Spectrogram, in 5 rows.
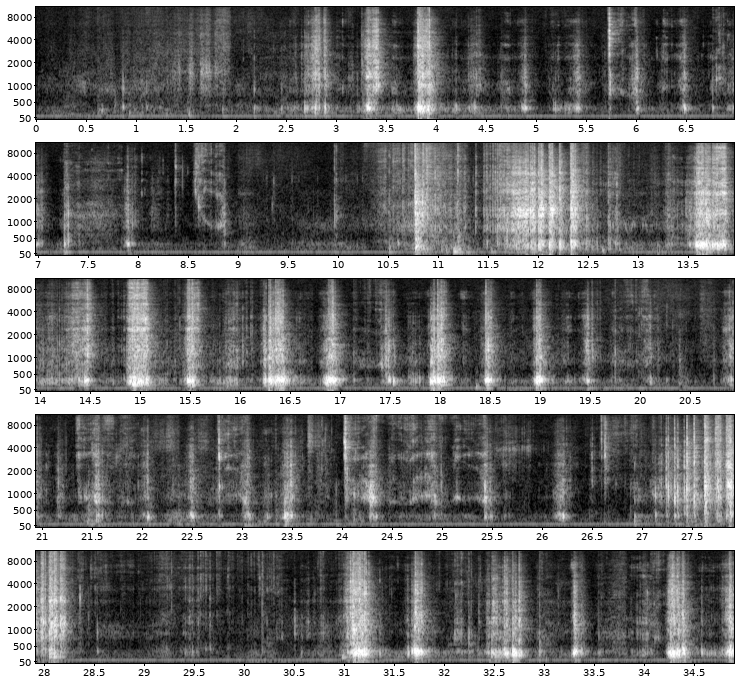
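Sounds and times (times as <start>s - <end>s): steady low hum: 0.0s - 34.9s
frost being chewed: 0.6s - 34.9s.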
